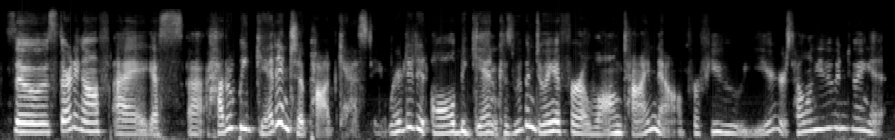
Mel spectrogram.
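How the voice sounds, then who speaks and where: Lively, animated woman hosting a panel. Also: a little high, moderate pace, vocal fry, hardly any pauses. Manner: giggly, informal. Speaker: podcast host moderating a panel. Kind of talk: casual panel chat.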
